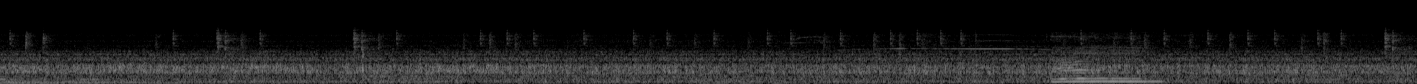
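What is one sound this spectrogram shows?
Short menu clicks tick quickly as a list scrolls.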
